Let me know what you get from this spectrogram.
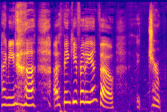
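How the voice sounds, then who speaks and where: A woman's voice: sits high, very animated, normal speed, some chatter behind. A woman playing a blunt, easily flustered young amateur investigator in an audio drama, with a hesitant, sardonic way of talking. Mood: awkward. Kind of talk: audio drama dialogue, conversational.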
